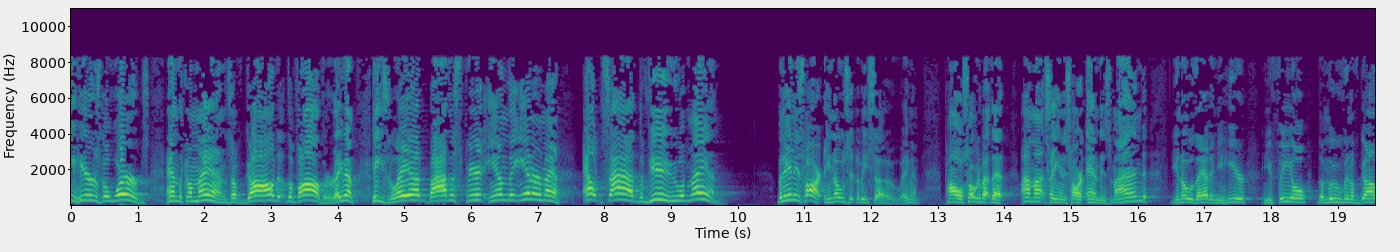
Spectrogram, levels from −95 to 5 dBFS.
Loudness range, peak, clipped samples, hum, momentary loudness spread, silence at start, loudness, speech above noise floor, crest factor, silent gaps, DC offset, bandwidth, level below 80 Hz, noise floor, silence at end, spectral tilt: 8 LU; -2 dBFS; under 0.1%; none; 14 LU; 0 s; -17 LUFS; 55 dB; 16 dB; none; under 0.1%; 8.8 kHz; -64 dBFS; -72 dBFS; 0 s; -4.5 dB/octave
